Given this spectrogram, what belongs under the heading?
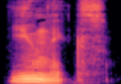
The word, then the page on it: unix: British English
